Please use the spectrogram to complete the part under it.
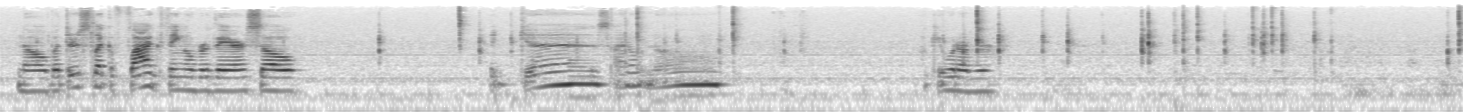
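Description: Buttons on a game controller click softly.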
